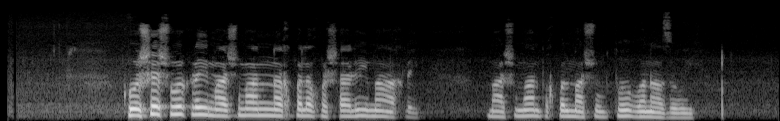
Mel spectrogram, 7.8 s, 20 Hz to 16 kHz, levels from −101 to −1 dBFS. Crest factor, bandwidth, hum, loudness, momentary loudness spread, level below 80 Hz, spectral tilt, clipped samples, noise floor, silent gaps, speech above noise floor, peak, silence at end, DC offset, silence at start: 20 dB; 7.6 kHz; none; -24 LUFS; 15 LU; -82 dBFS; -8 dB/octave; under 0.1%; -64 dBFS; none; 41 dB; -4 dBFS; 0.9 s; under 0.1%; 1.3 s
